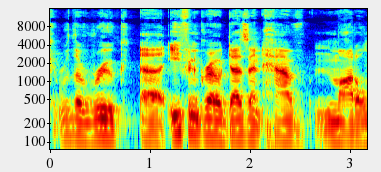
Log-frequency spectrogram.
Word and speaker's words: Eafengrow: is by a company called Eafengrow, or at least that's how I pronounce it, spelled E-A-F-E-N-G-R-O-W. So to me, that says Eafengrow.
